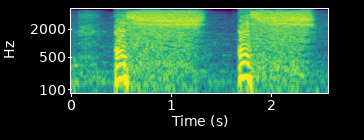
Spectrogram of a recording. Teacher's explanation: وصفة التفشي بتظهر اكتر لو كان حرف الشين ساكن، يعني لو قلت اش هتحس فعلا بانتشار الهواء داخل فمك في نطق هذا الحرف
